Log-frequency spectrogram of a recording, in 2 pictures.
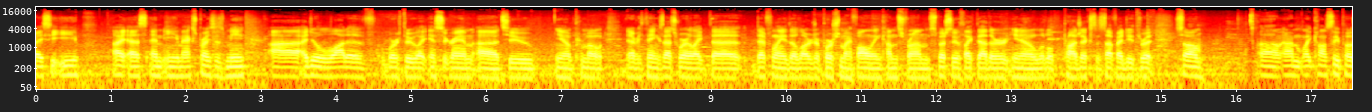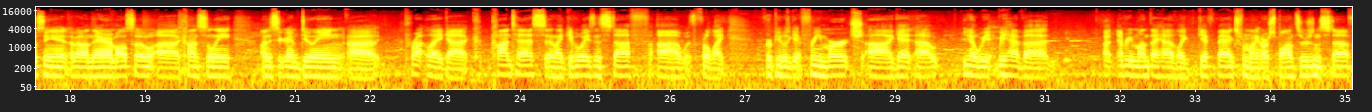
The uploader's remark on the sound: Big thanks to Denny's for letting us hang out and record and serving up some delicious pancakes!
